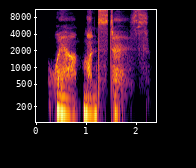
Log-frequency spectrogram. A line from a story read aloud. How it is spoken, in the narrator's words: he whispered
